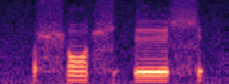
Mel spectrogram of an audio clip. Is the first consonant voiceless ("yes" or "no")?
yes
